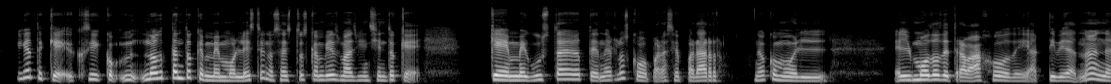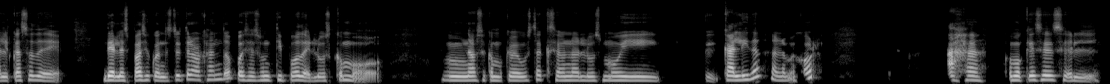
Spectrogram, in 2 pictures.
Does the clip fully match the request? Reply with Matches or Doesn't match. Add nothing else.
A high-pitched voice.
Matches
